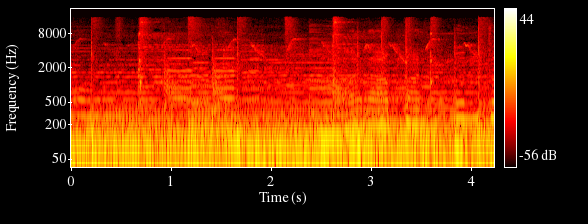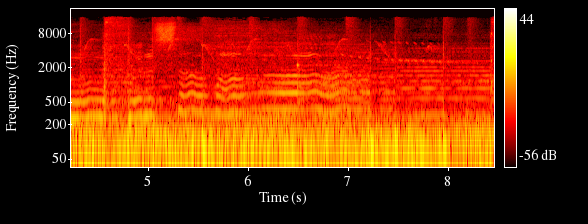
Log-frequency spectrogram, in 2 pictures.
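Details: Asian pop music with a sung melody and a heavy beat fills the recording, and no animal call can be picked out.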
